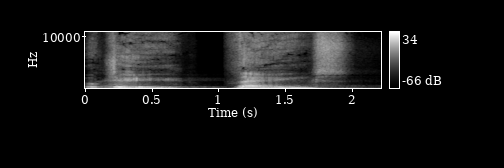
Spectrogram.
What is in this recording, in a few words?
tiny thanks; dota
